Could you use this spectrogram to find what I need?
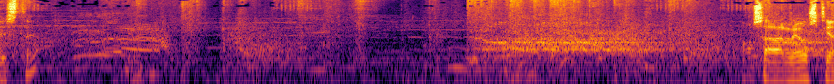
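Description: Video game combat effects clash and burst.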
